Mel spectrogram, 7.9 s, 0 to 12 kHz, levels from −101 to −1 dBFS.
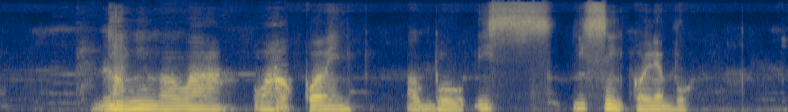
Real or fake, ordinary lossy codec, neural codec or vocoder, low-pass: fake; Opus, 32 kbps; codec, 24 kHz, 0.9 kbps, WavTokenizer, medium music audio release; 10.8 kHz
